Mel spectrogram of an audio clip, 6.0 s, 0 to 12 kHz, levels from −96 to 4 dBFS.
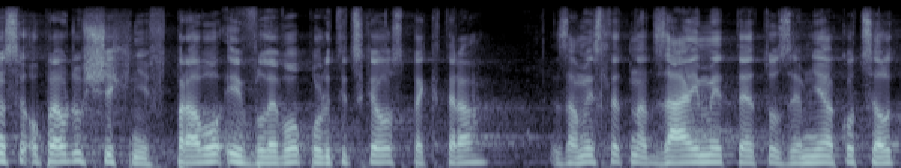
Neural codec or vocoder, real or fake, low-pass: none; real; 9.9 kHz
